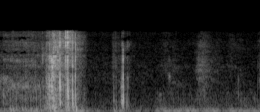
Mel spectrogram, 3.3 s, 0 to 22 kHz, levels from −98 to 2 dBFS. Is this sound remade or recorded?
recorded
